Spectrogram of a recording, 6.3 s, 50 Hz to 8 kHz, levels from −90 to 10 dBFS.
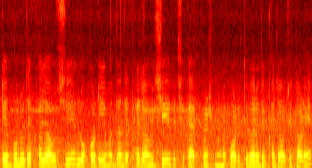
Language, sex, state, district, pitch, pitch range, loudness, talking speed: Odia, female, Odisha, Khordha, 240 Hz, 235-245 Hz, -15 LUFS, 155 wpm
